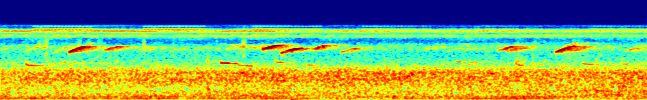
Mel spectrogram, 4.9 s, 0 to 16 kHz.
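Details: Common coquí frogs calling at night in Cayey, Puerto Rico, on 28 January 2010, short, loud upward-sweeping chirps repeating against a steady insect hum.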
